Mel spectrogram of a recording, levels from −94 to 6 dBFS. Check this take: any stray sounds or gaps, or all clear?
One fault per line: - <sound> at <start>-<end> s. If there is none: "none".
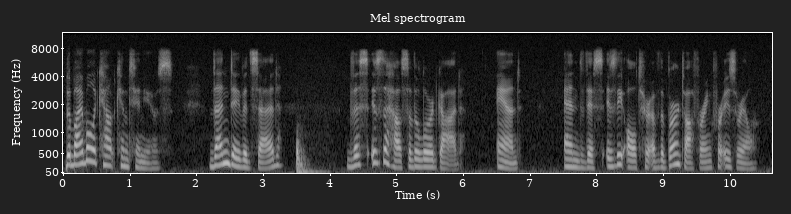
- thud at 3.5-4.0 s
